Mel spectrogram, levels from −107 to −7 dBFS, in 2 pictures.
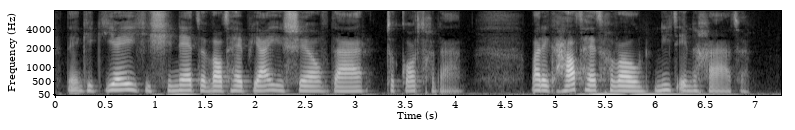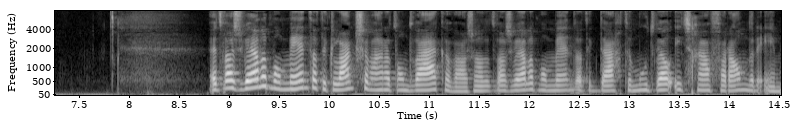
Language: Dutch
